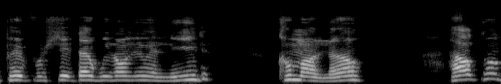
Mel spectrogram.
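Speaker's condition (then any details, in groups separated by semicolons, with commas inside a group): Cerebral palsy; mild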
